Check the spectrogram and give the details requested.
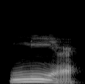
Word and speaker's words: near: воно означає просто близько Але цікаво Там те що там є літера і та Ей посередині і читається воно просто як довга і near так ось ці дві літери роблять довгий звук і так само як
